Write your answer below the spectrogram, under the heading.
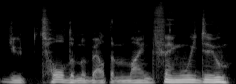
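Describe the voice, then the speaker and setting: A man playing a protective werewolf brother in an audio roleplay, gruff, blunt and exasperated but caring. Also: low-pitched, fairly even intonation, normal speed, mellow, no room sound.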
